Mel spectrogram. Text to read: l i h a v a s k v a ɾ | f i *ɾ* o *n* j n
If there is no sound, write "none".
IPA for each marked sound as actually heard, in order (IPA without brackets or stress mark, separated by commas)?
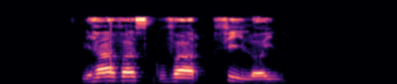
l, none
